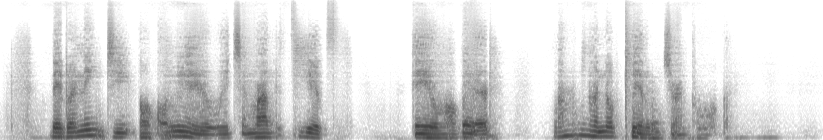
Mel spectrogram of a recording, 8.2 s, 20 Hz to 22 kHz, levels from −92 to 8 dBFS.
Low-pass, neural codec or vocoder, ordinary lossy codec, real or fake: none; codec, 44.1 kHz, 0.9 kbps, DAC; none; fake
